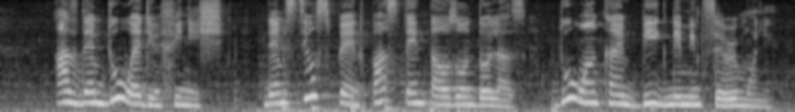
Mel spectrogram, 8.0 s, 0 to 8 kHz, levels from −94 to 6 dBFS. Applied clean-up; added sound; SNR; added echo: none; Gurgling / Engine; 14 dB; none.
